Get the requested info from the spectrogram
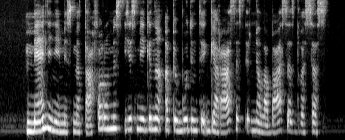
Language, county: Lithuanian, Marijampolė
